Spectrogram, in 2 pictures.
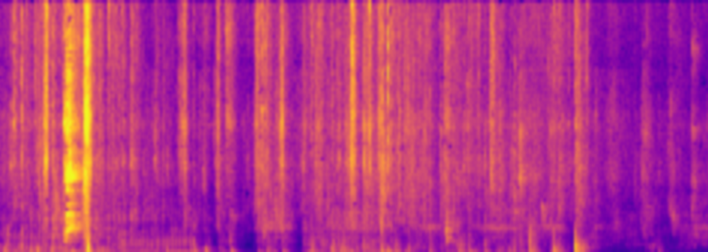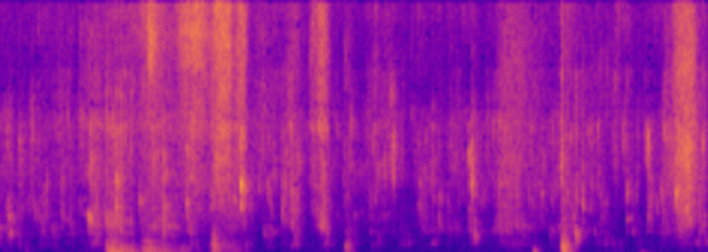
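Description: Yorkshire Terrier puppies yap and growl in short, scrappy bursts while play-fighting.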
